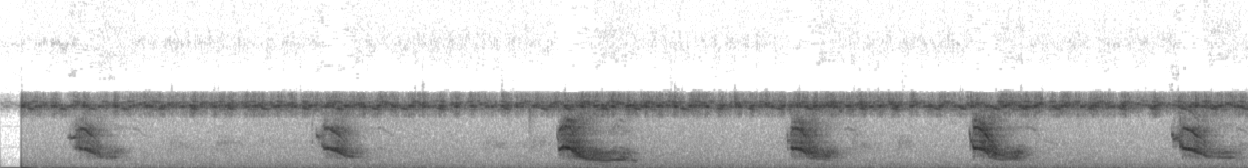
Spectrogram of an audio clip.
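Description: Female Florida panther caterwauling: six short yowls about two seconds apart, each sliding down in pitch, the third the loudest and longest. The yowling is her call to males that she is ready to mate.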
